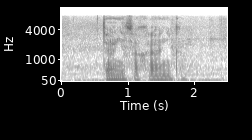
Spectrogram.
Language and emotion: Russian, sad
